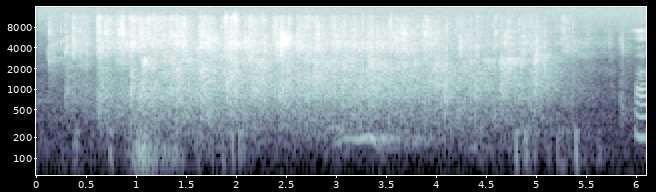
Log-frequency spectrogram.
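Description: Congregation applauding, a fairly faint spread of many hand claps that dies away about five seconds in.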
